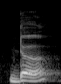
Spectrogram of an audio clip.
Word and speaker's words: ड: यह मूर्धन्य ध्वनि है। इसके उच्चारण में अंदर से आती हुई वायु जीभ में नोक द्वारा मूर्धा को स्पर्श कर रुकती हुई बाहर निकल जाती है।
